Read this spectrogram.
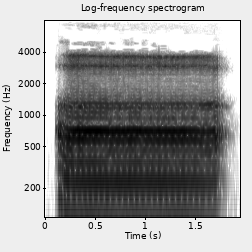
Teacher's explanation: ఆ ఇది రెండు మాత్రల్లో అంటాం. అలానే ఆ ఇది మూడు మాత్రల్లో అంటాం. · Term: ప్లుతం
